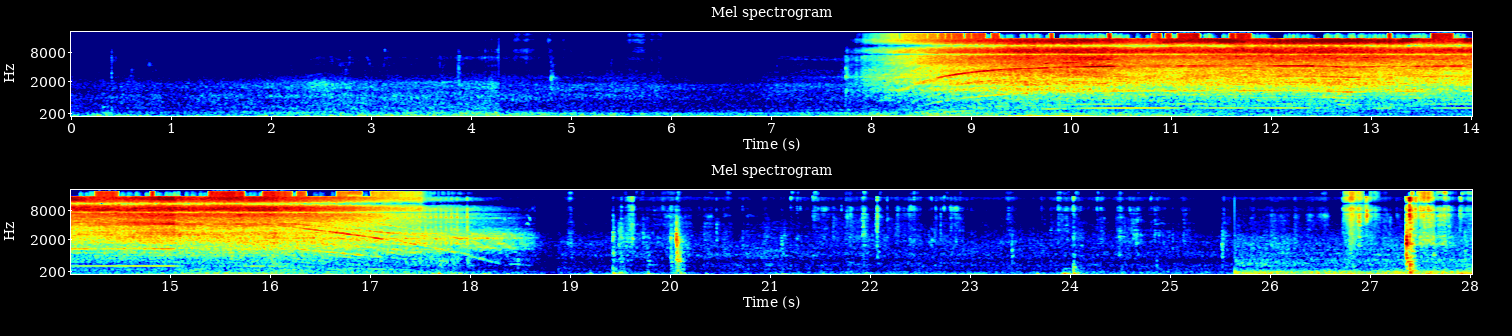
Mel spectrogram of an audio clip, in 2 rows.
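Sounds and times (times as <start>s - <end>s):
power tool motor whining: 7.8s - 18.7s.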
